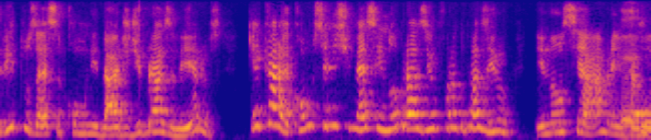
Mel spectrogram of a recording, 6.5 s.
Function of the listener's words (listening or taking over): listening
